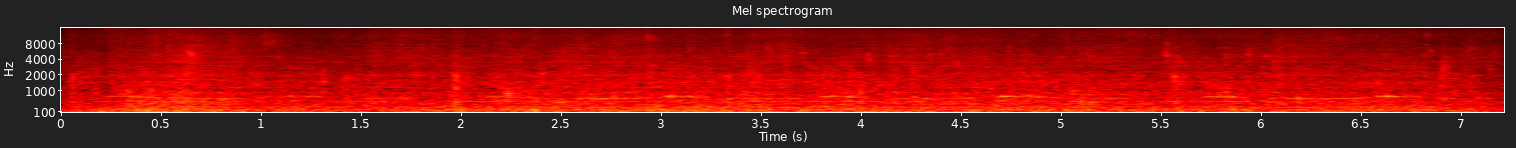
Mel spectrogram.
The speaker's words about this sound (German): und man hört so ein Geräusch da. äh, und da drinnen so ein Uhuhu. Uhuhu. Mhm. Und das mhm. war meine Spülmaschine und ja. ich stand davor und denke, was macht die denn für Geräusche?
